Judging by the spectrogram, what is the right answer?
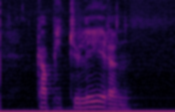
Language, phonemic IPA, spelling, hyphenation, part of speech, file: Dutch, /kaːpityˈleːrə(n)/, capituleren, ca‧pi‧tu‧le‧ren, verb, Nl-capituleren.ogg
- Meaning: to capitulate, to surrender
